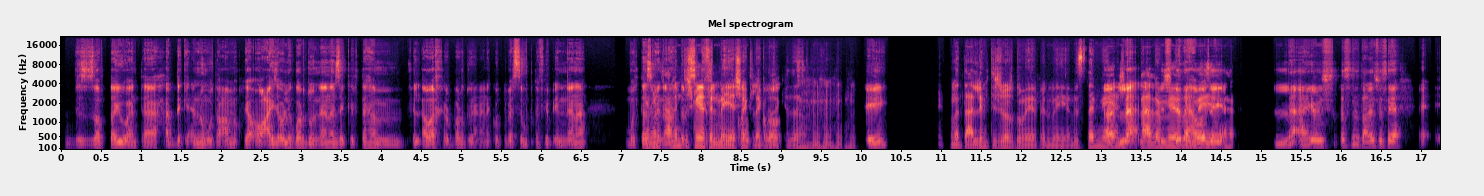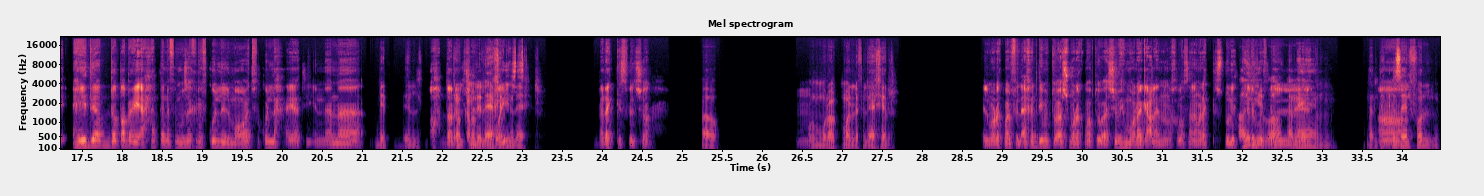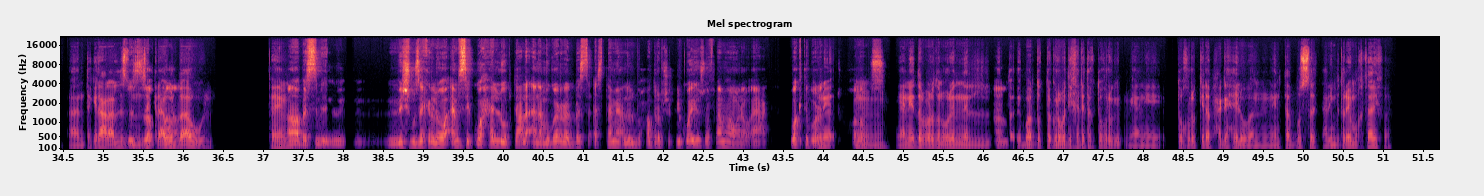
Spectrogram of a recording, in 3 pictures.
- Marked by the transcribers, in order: in English: "السكاشن"; giggle; laughing while speaking: "مستنّي إيه عشان تتعلّم مِيّة في المِيَّة؟"; laugh
- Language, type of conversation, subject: Arabic, podcast, إمتى حصل معاك إنك حسّيت بخوف كبير وده خلّاك تغيّر حياتك؟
